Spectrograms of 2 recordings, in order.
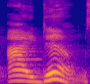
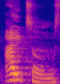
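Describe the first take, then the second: First: The middle consonant is a d. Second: The middle consonant is a clear t. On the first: The speaker calls it wrong. "she would say items ... I D E M S" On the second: The speaker calls it right. "instead of saying items"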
